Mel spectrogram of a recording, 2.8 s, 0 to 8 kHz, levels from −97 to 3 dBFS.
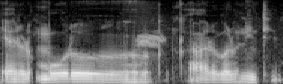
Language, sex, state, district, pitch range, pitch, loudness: Kannada, male, Karnataka, Bidar, 90-95 Hz, 90 Hz, -13 LUFS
